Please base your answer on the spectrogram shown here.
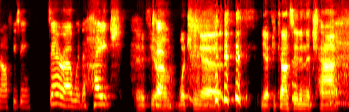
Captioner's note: laughter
